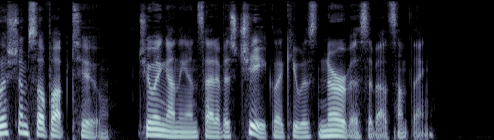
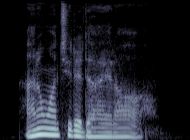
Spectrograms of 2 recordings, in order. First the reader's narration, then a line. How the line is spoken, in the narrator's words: Ryan said quietly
